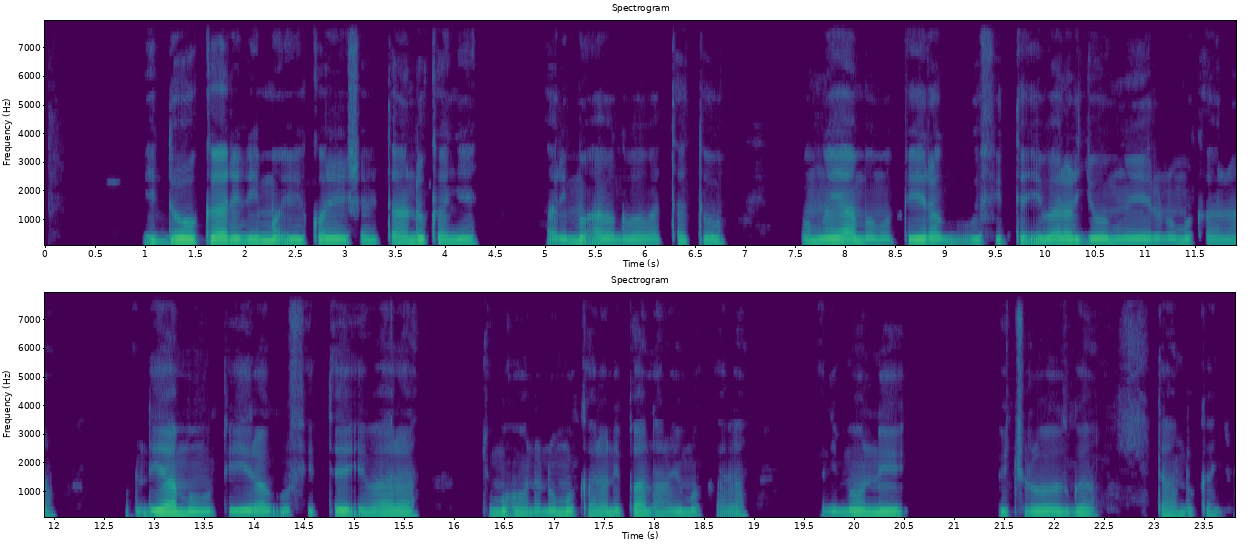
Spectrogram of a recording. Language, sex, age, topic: Kinyarwanda, male, 25-35, finance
